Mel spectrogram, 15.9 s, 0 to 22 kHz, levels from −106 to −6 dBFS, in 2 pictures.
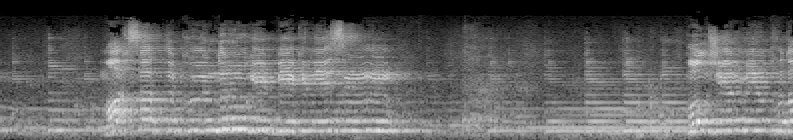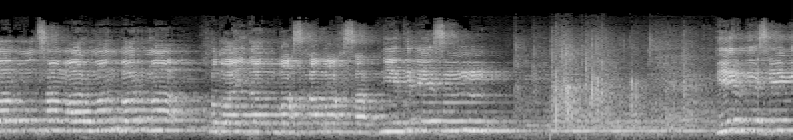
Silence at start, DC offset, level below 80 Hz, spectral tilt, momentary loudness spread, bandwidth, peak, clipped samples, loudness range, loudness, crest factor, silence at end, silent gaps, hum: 0 s; under 0.1%; -64 dBFS; -2 dB/octave; 15 LU; 12.5 kHz; -4 dBFS; under 0.1%; 5 LU; -22 LUFS; 20 dB; 0 s; none; none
